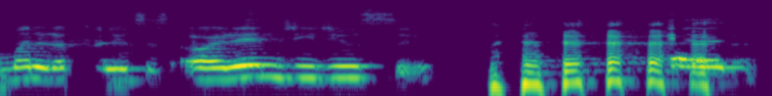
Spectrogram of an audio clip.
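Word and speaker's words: オレンジジュース: And when we ordered that, I said orange juice, and she had no idea what I was talking about. So I had to actually like pronounce it that way for her to get it.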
